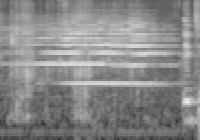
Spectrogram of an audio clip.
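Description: A single steady high-pitched tone, held for about a second and a half and then cut off.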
